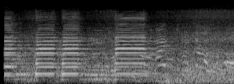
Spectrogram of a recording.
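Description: A vehicle horn tooting three times: two short toots back to back, then a slightly longer third about a second in.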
